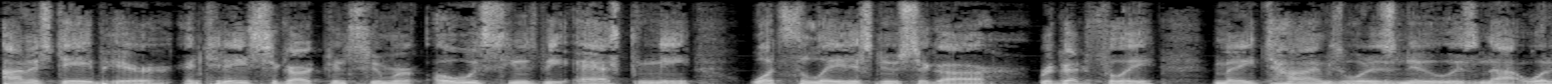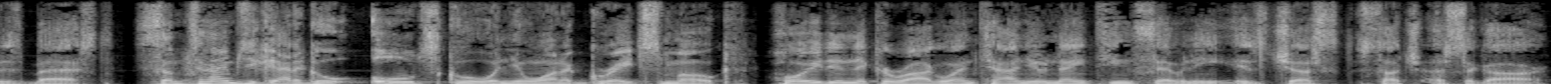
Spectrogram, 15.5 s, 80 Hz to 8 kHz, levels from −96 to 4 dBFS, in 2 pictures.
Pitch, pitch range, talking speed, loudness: 90 Hz, 75-110 Hz, 200 wpm, -23 LUFS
